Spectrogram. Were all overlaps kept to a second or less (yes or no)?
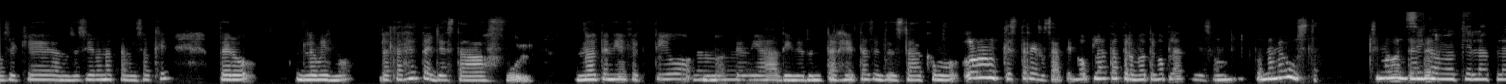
yes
